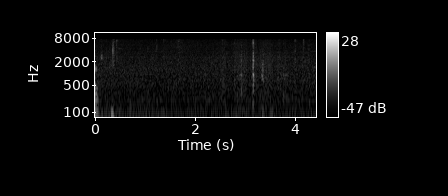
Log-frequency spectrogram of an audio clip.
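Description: Quiet room tone with a few faint clicks: one about a third of a second in, and two or three more close together near three seconds.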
